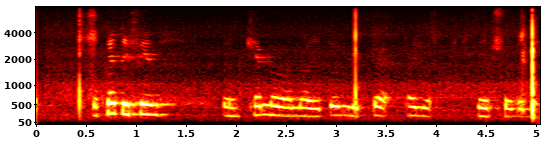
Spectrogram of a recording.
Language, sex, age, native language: Icelandic, male, 11, Icelandic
